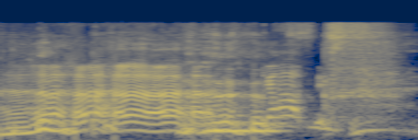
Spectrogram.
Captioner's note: laughing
